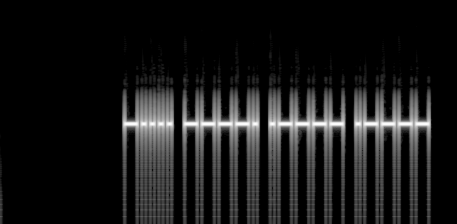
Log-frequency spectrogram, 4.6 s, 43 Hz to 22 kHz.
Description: Morse code, heard as a keyed tone, about 28 wpm, 700 Hz. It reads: 6911
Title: Numbers - 4-Digit 28wpm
